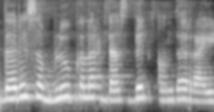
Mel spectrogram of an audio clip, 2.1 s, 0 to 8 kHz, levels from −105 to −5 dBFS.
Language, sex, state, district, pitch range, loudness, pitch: English, female, Telangana, Hyderabad, 220-280 Hz, -15 LUFS, 250 Hz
